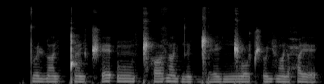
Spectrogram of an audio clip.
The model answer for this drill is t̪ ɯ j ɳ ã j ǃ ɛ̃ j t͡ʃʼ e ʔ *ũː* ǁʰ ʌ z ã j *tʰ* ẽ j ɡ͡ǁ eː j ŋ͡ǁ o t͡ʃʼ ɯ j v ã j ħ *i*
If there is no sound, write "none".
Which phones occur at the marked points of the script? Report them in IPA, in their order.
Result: ũː, d̪, e

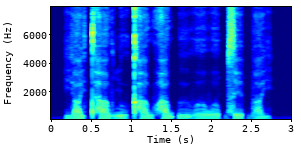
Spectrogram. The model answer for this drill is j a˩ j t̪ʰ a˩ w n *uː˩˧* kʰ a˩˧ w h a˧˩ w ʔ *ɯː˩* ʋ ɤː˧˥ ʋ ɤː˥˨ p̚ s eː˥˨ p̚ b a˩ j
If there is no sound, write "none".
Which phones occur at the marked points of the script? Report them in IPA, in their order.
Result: u˩˧, ɯː˧˩

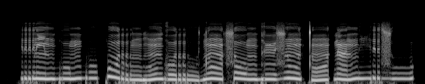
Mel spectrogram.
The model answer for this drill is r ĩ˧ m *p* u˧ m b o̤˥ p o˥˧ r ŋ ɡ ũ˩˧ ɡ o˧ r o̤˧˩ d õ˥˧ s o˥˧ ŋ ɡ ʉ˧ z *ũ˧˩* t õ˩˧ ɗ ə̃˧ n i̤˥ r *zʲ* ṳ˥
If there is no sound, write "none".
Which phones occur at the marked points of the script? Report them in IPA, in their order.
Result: b, ũ˥˧, z

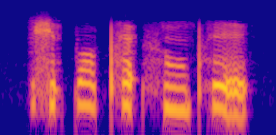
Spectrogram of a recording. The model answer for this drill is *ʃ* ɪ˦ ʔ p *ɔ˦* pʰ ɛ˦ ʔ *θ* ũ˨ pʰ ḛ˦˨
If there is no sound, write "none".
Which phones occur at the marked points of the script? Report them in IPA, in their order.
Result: ʃ, ɔ˦, θ

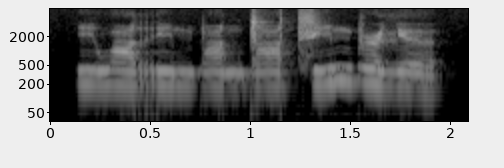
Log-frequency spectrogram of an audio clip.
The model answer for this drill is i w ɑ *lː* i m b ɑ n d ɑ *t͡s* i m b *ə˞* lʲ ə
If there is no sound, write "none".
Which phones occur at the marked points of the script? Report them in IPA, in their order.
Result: r, t͡s, ə˞

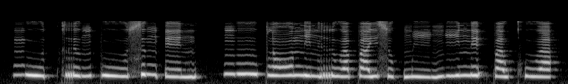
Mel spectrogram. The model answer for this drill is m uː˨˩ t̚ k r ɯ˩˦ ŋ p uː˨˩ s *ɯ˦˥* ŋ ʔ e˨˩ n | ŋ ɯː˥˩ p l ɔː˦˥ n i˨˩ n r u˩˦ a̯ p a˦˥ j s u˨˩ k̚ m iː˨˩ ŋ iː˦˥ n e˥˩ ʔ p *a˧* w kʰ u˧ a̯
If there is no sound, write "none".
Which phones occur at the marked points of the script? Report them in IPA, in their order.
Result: ɯ˥˩, a˧

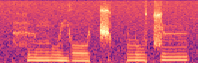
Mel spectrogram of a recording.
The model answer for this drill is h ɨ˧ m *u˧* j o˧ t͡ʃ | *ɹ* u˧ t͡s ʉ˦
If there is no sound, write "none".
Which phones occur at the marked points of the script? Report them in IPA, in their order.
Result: u˧, l

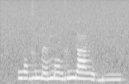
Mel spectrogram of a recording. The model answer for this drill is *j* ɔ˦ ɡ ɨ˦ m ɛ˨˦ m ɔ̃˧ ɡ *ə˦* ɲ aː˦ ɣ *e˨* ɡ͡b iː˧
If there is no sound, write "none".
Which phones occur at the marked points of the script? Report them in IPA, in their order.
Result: w, ɨ˦, e˨

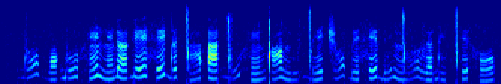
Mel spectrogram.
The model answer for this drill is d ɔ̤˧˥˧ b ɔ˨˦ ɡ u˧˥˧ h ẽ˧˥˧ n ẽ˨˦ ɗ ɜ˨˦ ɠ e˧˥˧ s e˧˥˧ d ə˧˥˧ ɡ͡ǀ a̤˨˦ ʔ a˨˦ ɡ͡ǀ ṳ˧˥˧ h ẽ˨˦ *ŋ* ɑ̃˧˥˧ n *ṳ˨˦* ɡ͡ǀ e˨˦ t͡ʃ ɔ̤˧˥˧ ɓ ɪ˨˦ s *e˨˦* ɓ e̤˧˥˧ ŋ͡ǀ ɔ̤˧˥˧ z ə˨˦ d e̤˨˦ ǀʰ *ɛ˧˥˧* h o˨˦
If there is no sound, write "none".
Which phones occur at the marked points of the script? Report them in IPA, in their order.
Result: ŋ͡ǃ, ṳ˨˦, e˧˥˧, ɪ˧˥˧

